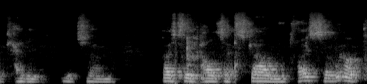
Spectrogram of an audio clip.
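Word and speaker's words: Skale: And with time, there's new scales coming online that you can use. So this is called scale spelled with a K, S-K-A-L-E.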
